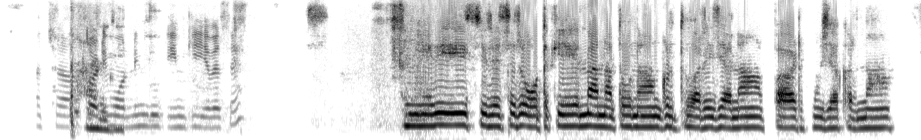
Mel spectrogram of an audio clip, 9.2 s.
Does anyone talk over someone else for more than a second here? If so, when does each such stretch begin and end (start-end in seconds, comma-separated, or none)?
none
